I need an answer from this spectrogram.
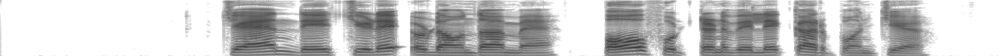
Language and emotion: Punjabi, neutral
